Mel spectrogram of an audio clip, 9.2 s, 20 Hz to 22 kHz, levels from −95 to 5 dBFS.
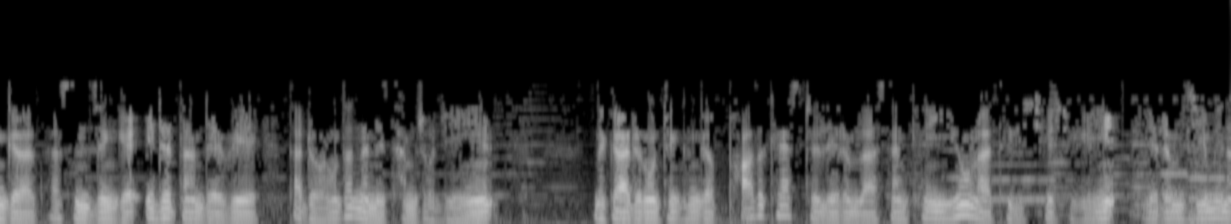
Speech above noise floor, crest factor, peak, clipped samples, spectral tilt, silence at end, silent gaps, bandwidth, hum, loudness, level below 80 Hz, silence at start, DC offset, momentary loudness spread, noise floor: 26 dB; 24 dB; -4 dBFS; under 0.1%; -5 dB/octave; 0 s; none; 5.8 kHz; none; -28 LUFS; -48 dBFS; 0 s; under 0.1%; 8 LU; -54 dBFS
